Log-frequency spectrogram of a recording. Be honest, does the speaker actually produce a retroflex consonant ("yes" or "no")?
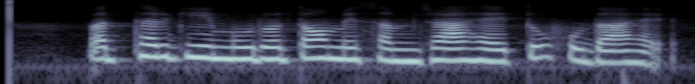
no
